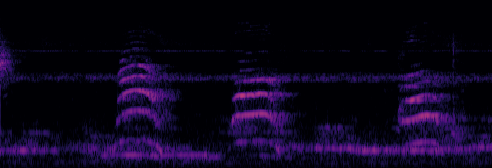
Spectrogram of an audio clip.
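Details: Orange cat being fed at sahur, the pre-dawn meal, giving three clear rising-falling meows about every one and a half seconds over a constant background hum.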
